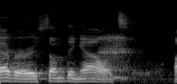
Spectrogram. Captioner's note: laughs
